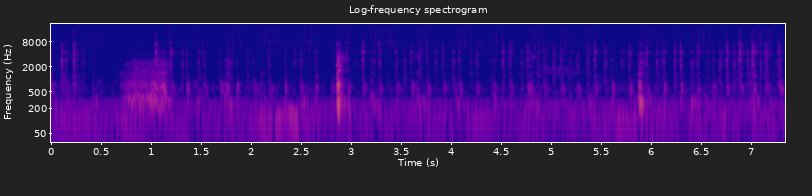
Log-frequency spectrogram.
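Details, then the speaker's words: Sega CDX with its laser swapped in from another unit, seeking from play to track 78: quick light ticking and clicking as the sled seeks, no grinding or stalling; normal CD drive seek, tracks loading quickly. "So let's play, and then we'll go all the way to track 78. I can already hear it loading."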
